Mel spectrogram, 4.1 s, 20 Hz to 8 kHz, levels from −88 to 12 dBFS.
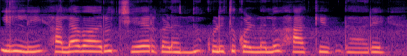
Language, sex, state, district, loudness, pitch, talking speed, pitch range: Kannada, female, Karnataka, Bangalore, -13 LUFS, 270 Hz, 90 wpm, 250-280 Hz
